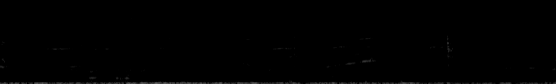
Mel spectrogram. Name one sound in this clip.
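Hockey sticks clack against a ball at a distance.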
